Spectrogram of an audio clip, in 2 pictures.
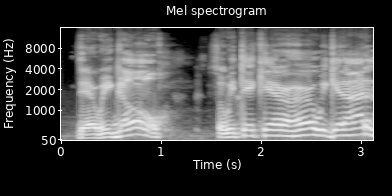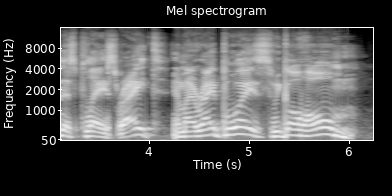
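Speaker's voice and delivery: impish, devilish little devil voice. Voicing a little devilish spirit guardian urging the group to kill her: little devilish spirit guardian. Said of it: "one of your little devilish spirit guardians".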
